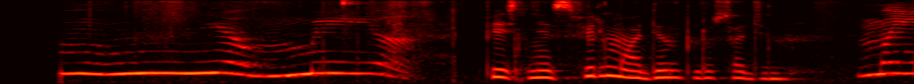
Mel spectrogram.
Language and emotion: Russian, neutral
